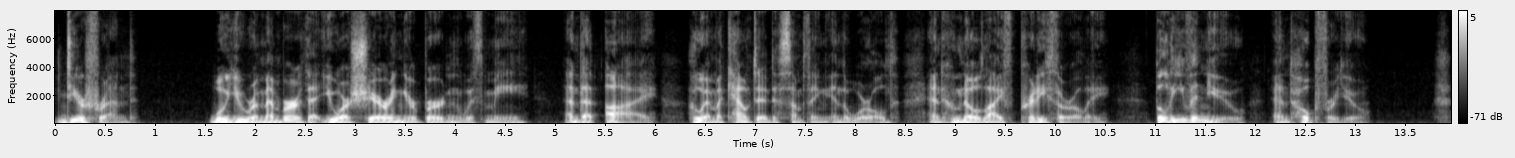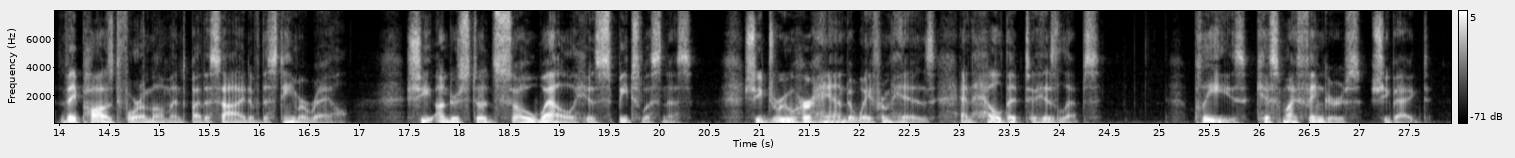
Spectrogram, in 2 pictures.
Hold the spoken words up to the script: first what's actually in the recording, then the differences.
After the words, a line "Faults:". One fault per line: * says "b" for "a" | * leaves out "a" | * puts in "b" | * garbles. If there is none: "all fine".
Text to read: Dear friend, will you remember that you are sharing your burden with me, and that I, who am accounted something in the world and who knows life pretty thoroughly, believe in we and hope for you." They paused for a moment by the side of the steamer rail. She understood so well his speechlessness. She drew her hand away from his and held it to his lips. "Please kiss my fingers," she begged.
Dear friend, will you remember that you are sharing your burden with me, and that I, who am accounted something in the world and who know life pretty thoroughly, believe in you and hope for you." They paused for a moment by the side of the steamer rail. She understood so well his speechlessness. She drew her hand away from his and held it to his lips. "Please kiss my fingers," she begged.
Faults:
* says "know" for "knows"
* says "you" for "we"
